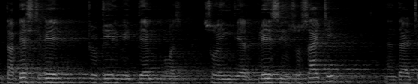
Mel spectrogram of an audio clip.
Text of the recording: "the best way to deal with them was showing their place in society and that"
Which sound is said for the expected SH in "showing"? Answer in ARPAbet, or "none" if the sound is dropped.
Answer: S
